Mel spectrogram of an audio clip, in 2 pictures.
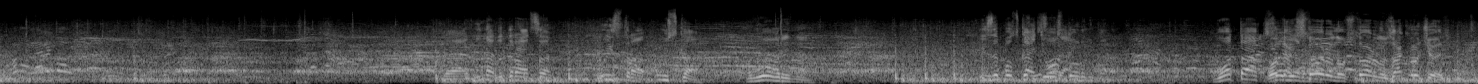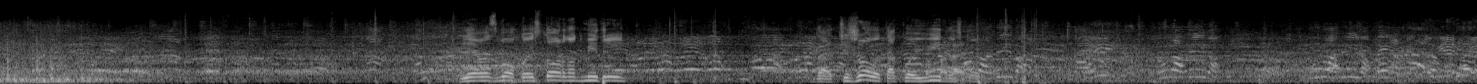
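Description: A large crowd cheers and murmurs in a big hall.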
